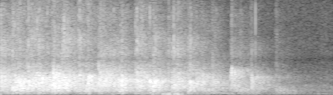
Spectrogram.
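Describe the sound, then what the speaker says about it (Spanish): Congregation applauding during a church sermon, a dense wash of many hands clapping that rises quickly, holds steady and then tapers off toward the end. "Si ese aplauso es para el Señor, déselo fuerte"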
